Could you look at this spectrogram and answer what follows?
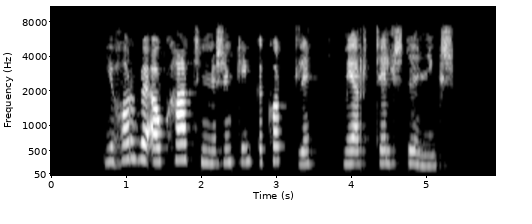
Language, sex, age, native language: Icelandic, female, 18-19, Icelandic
